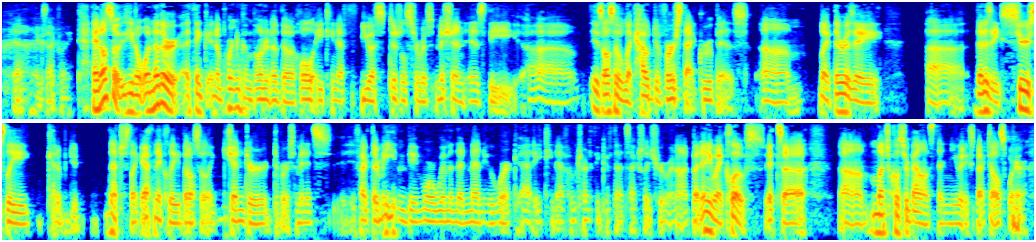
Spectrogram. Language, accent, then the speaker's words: English; Hawaii, United States; moved away; my home state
